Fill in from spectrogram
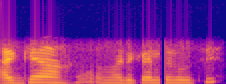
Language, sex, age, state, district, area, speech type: Odia, female, 30-45, Odisha, Kendujhar, urban, conversation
